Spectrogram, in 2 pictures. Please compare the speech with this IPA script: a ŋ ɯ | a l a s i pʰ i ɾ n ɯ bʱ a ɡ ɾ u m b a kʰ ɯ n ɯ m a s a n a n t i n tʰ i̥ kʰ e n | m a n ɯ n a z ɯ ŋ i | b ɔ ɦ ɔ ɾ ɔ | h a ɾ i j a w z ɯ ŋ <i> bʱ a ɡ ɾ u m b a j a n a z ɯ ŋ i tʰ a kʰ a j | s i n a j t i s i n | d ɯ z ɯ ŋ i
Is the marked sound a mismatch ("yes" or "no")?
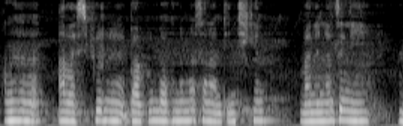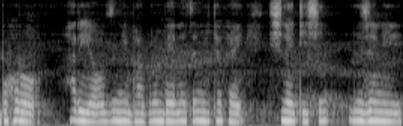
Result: no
